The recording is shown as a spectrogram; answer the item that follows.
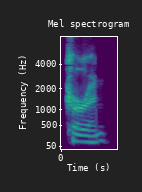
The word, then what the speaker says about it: Kerin: Sure, it's pronounced Curran, and it's spelled K-E-R-I-N.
